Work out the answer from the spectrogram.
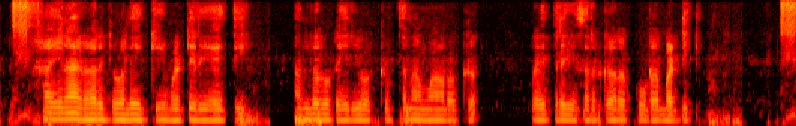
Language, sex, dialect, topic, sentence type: Kannada, male, Northeastern, agriculture, statement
